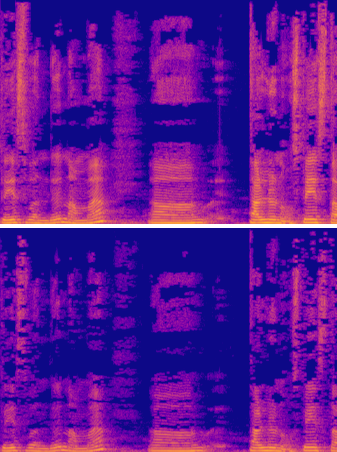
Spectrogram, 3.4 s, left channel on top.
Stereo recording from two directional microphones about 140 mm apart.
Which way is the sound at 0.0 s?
5° right (ahead or behind).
